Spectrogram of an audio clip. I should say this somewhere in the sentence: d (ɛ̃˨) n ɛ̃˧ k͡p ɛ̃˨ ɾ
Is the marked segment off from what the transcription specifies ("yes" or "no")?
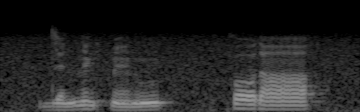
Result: yes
